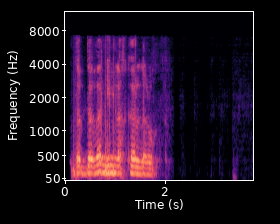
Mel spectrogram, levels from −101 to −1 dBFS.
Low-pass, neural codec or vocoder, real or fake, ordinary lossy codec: 7.2 kHz; codec, 16 kHz, 4.8 kbps, FACodec; fake; MP3, 48 kbps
